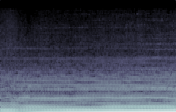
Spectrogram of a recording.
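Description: Tense background score: a low, sustained drone of bowed strings, slowly growing louder.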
